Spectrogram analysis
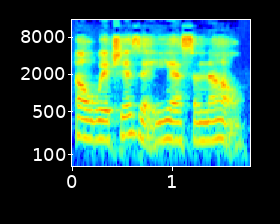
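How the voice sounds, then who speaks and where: A woman's voice: on the low side, steady tone, normal speed, natural voice. An actress playing a wry, savvy female prison guard, bantering dryly in a radio play. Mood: wary, bantering. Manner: dry, bantering.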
